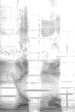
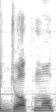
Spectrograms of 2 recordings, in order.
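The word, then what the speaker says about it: Jokkmokk: शहर का नाम है योकमोक। वैसे जोकमक लिखते हैं लेकिन इनकी भाषा में जे को प्रोनाउंस नहीं किया जाता। जे को ये य कह के प्रोनाउंस करते हैं। तो इसको बोला जाता है योकमोक।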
